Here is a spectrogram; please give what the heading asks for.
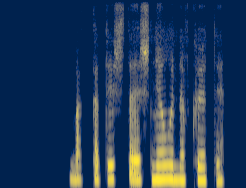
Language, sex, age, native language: Icelandic, female, 10, Icelandic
